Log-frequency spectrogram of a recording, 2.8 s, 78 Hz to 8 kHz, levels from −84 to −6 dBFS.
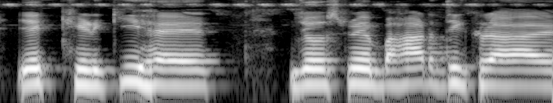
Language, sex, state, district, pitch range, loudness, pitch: Hindi, male, Jharkhand, Deoghar, 170-185 Hz, -15 LUFS, 180 Hz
